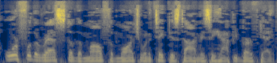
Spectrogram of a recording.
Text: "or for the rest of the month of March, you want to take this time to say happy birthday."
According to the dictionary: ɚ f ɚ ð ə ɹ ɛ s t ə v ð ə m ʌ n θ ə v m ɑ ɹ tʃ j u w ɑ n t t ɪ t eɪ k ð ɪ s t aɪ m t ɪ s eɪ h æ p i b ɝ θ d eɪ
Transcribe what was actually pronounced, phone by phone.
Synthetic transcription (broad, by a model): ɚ f ɚ ð ə ɹ ɛ s t ə v ð ə m ʌ n θ ə v m ɑ ɹ tʃ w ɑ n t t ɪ t eɪ k ð ɪ s t aɪ m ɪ s eɪ h æ p i b ɝ θ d eɪ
